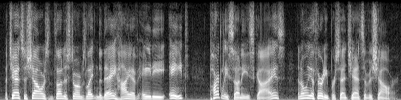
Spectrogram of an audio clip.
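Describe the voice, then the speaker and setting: A man's voice: on the high side, dry recording. A man reading a weather forecast, stressing each day's name.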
